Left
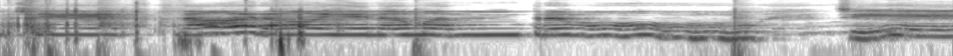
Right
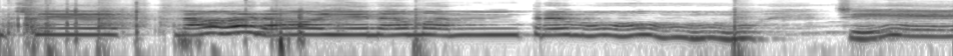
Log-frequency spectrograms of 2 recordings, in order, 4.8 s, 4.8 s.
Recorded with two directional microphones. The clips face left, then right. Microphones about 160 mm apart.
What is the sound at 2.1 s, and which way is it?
Child singing, 20° right (ahead or behind).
